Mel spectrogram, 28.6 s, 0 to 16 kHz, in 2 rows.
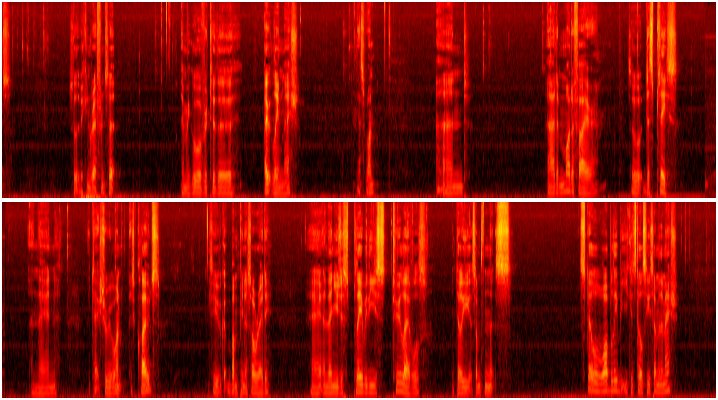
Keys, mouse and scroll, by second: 5.8 g, 9.1 s, 28.0 p.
